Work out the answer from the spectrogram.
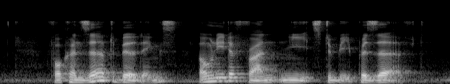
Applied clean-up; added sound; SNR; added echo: none; none; none; none.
